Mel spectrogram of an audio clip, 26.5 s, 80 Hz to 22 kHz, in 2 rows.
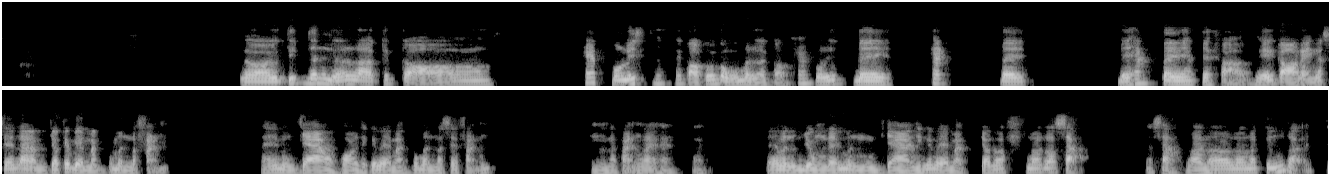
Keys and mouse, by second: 8.7 b, 9.1 h, 9.8 p, 13.2 alt+right click, 15.1 click, 17.9 click, 23.0 right click, 24.5 right click, 25.3 click.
